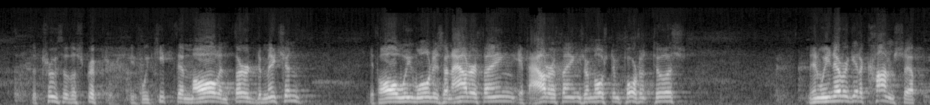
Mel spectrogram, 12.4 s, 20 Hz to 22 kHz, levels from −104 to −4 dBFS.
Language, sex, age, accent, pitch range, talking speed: English, male, 60-79, American, 135-170 Hz, 170 wpm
